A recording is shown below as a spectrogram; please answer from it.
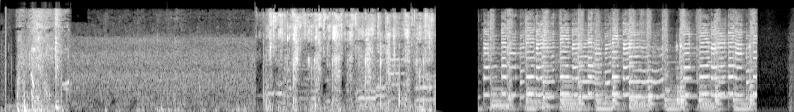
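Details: Strummed guitar and other music fill most of the recording, broken by a stretch of broad noise and a brief silence. No animal call stands out from the music.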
